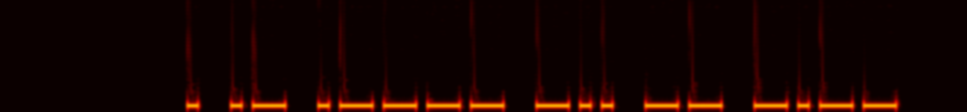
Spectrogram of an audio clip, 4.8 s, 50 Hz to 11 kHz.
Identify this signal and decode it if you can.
Morse code, heard as a keyed tone, about 22 wpm, 700 Hz. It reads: EA1DMY
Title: DXCC-100 Call Signs - 6 Characters - 22wpm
